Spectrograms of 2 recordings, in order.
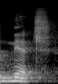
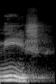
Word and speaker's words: niche: pronunciation in British English nowadays I personally prefer niche because saying niche might make you sound artificial but of course both niche and niche are acceptable alright I hope you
